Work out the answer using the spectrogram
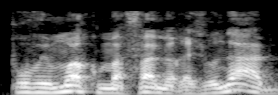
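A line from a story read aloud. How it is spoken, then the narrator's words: Plain. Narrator (French): dit Frédéric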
